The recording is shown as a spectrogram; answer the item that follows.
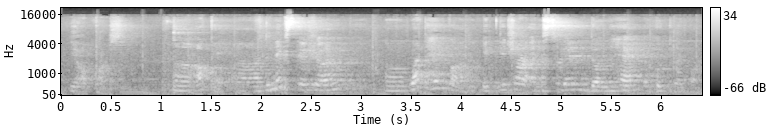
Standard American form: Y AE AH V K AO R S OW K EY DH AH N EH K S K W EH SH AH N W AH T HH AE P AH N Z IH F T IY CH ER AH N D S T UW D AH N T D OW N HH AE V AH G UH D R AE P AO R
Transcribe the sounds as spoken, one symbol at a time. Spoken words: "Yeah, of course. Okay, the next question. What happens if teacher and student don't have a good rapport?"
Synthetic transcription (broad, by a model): Y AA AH F K AO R S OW K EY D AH N EH K S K W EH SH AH N W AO T HH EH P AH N IH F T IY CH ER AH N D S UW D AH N D OW N HH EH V AH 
